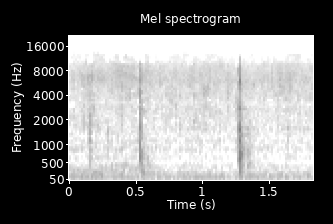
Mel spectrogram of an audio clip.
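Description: Vegetables cooking in a pan, a steady soft sizzle with a couple of brief stirring scrapes, close and fairly quiet, no talking.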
